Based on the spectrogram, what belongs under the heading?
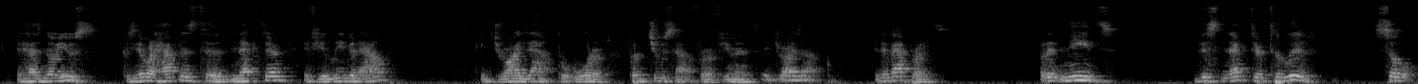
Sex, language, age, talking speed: male, English, 40-59, 175 wpm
